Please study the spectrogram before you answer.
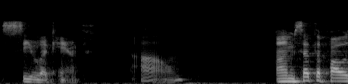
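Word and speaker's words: coelacanth: fall or something um i'm now finding out that it's it's pronounced sila can't oh um set the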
